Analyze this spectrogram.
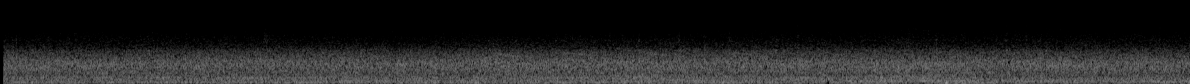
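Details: Steady road traffic rumble with passing vehicles and no animal calls.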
